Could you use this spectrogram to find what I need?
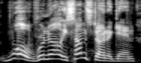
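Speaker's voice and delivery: loud, high whoa of delight; real excited exclamation; excited surprise. Real, not acted. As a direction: burst out high and loud at a returning supporter. Surprised by a returning supporter.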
